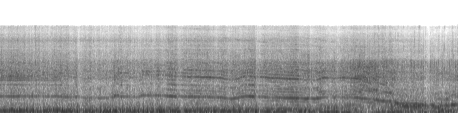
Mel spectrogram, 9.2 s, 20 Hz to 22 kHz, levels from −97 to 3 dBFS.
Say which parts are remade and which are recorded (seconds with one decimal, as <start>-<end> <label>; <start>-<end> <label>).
0.0-3.8 recorded; 3.8-4.8 remade; 4.8-9.2 recorded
